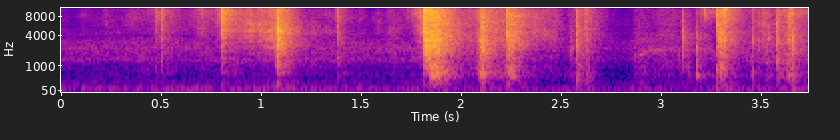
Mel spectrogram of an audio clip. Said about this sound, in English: I'm just going to get some masking tape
